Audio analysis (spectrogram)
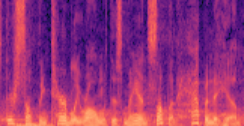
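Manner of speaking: soft, fast, worried aside; hushed concern. Acted. Doctor quietly tells another doctor the man needs help, hushed. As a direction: lean in and murmur it to a colleague.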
